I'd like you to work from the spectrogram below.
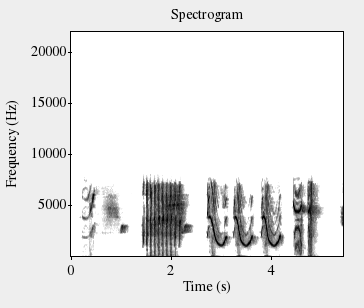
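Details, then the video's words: Javan myna singing in full voice: a varied string of notes, a short buzzy rattle, then three looping whistles that swoop down and back up, and a final sharp chirp. "JALAK KEBO GACOR DURASI PANJANG TANPA BANYAK JEDA"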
